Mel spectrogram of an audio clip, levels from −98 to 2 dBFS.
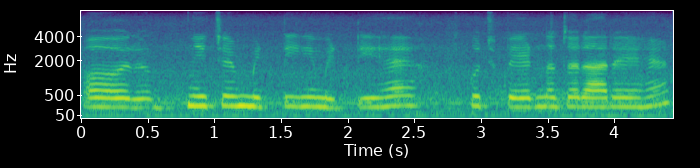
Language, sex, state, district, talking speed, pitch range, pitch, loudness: Hindi, female, Haryana, Jhajjar, 160 wpm, 215-235 Hz, 220 Hz, -14 LUFS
